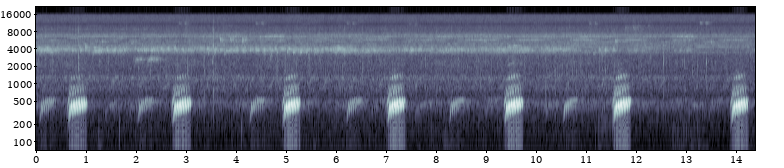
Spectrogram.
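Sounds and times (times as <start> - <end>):
Knudsen's thin-toed frog calling: 0.0 - 1.1, 2.0 - 3.2, 4.2 - 5.4, 6.2 - 7.5, 9.3 - 9.8, 10.5 - 12.0, 13.9 - 14.3.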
